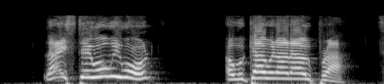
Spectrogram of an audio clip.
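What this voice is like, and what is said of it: Weak put-on Cockney accent. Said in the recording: “doing his best Guy Ritchie character impression ... my accents all sound the fucking same. They're just embarrassing, my accents. That was supposed to be a Cockney accent.”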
